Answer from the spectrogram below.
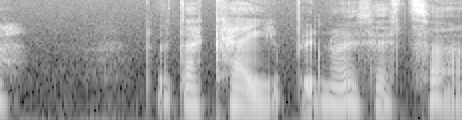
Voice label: "caib", Welsh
